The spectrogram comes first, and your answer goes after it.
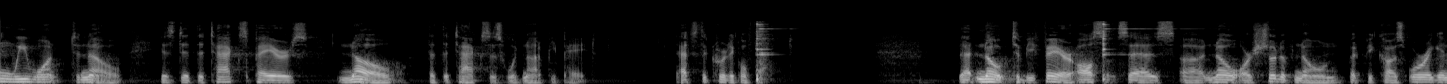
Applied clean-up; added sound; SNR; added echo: neural mask model RNNoise.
